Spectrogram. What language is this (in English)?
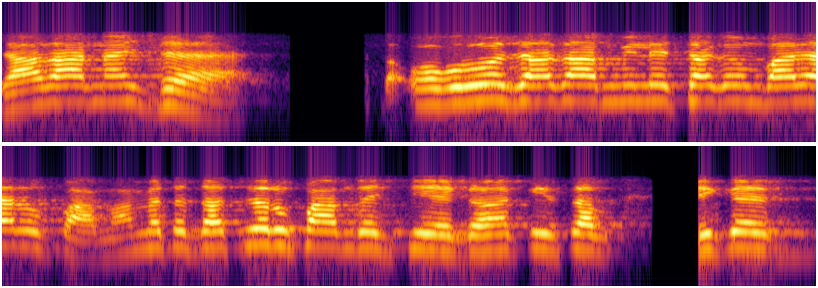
Maithili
